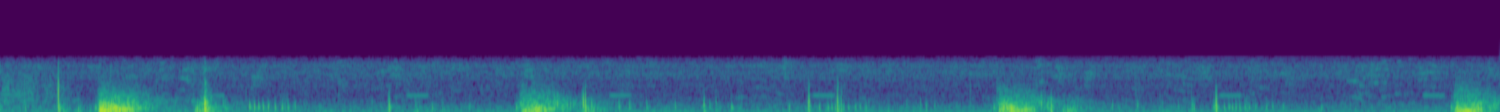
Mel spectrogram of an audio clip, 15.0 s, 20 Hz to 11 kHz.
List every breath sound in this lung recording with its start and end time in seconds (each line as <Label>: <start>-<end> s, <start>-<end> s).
Inhalation: 0.81-1.92 s, 5.15-5.93 s, 9.88-10.56 s, 14.53-15.00 s
Exhalation: 1.92-3.02 s, 5.95-6.72 s, 10.59-11.27 s
Crackles: 5.12-5.91 s, 9.88-10.56 s, 14.53-15.00 s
